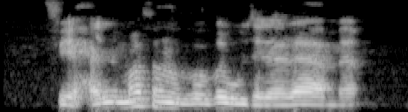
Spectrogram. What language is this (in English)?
Kabyle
